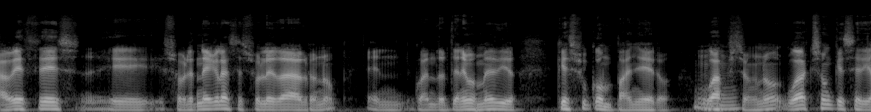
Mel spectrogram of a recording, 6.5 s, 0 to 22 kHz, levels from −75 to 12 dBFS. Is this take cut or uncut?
cut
